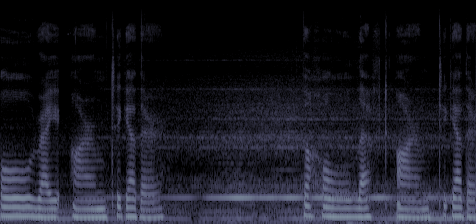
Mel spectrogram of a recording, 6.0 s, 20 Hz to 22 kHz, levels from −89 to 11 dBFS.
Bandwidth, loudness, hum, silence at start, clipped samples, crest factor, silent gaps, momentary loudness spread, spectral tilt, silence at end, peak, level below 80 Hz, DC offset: 15.5 kHz; -39 LUFS; none; 0 s; under 0.1%; 14 dB; none; 11 LU; -7.5 dB/octave; 0 s; -24 dBFS; -60 dBFS; under 0.1%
